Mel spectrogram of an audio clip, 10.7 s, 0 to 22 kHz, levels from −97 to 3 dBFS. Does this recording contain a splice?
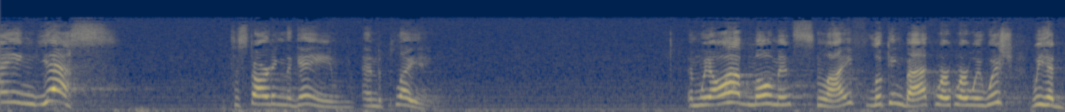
yes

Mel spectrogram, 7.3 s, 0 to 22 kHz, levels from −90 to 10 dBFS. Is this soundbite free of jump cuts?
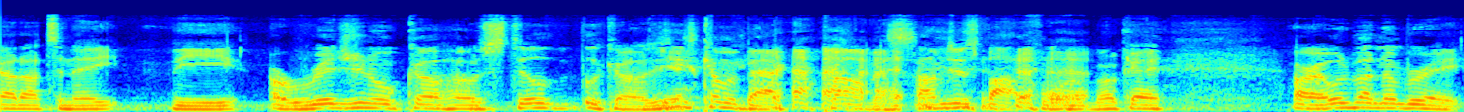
no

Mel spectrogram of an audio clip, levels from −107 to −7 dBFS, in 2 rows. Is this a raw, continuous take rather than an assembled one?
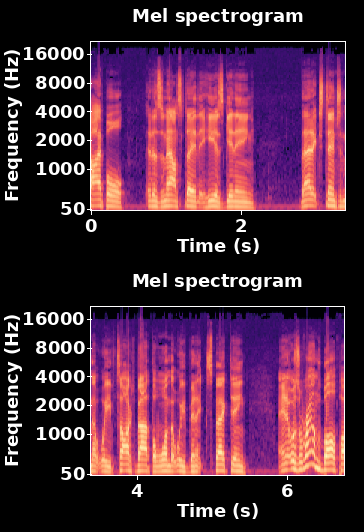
yes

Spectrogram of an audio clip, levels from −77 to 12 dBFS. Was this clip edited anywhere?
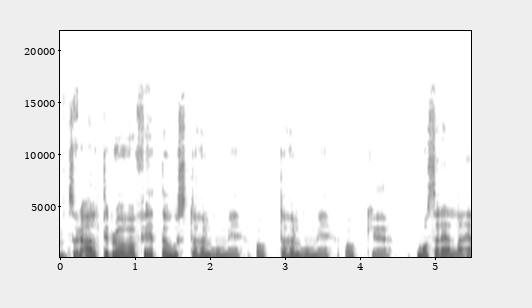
yes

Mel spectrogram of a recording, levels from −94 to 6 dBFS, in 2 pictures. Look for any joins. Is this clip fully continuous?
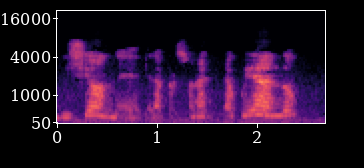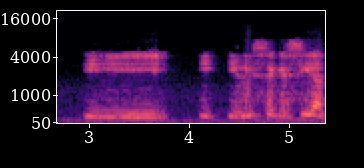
yes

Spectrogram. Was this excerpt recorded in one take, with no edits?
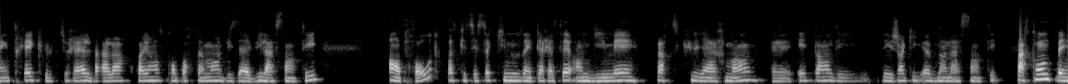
yes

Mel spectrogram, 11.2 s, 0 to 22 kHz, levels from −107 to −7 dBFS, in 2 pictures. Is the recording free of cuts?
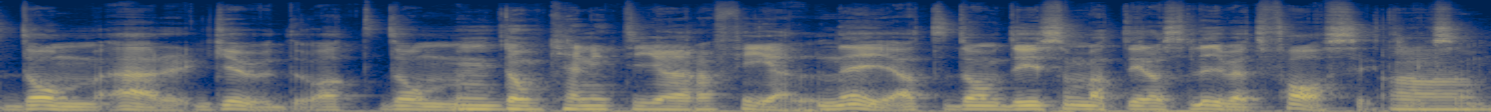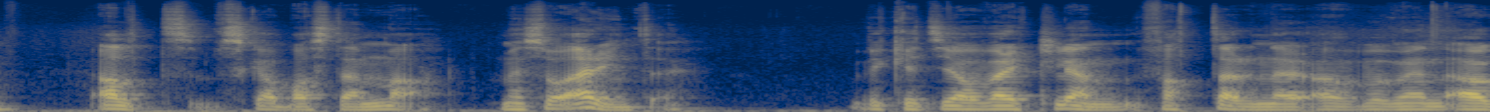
yes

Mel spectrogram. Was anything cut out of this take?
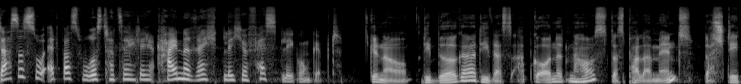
yes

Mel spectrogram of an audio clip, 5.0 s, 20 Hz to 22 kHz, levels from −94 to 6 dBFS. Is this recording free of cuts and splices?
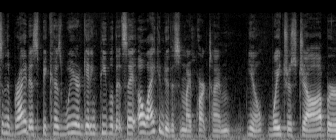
yes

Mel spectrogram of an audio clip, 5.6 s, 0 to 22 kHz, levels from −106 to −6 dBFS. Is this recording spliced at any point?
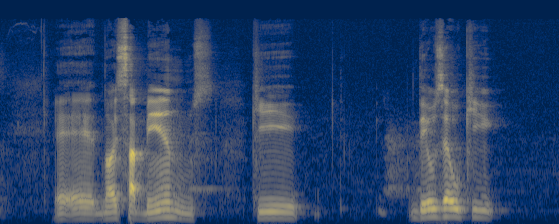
no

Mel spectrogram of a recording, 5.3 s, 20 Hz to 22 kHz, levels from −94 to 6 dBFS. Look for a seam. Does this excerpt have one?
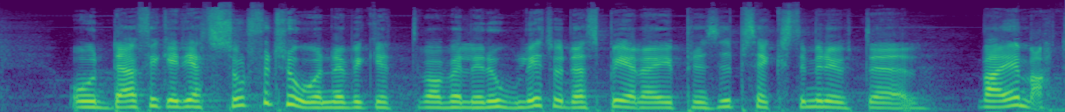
no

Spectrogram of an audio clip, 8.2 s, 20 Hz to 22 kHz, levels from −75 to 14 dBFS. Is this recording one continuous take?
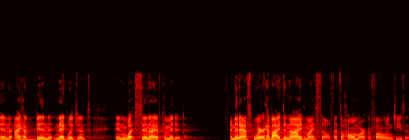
yes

